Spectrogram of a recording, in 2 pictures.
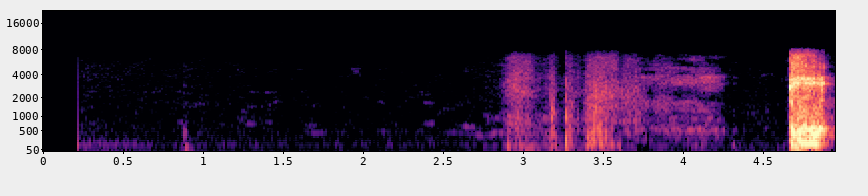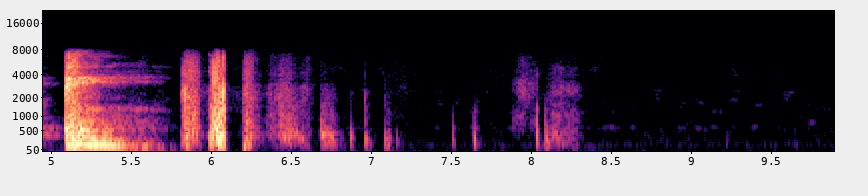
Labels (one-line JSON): {"expert_labels": [{"quality": "ok", "cough_type": "dry", "dyspnea": false, "wheezing": false, "stridor": false, "choking": false, "congestion": true, "nothing": false, "diagnosis": "upper respiratory tract infection", "severity": "mild"}], "age": 25, "gender": "male", "respiratory_condition": true, "fever_muscle_pain": false, "status": "symptomatic"}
